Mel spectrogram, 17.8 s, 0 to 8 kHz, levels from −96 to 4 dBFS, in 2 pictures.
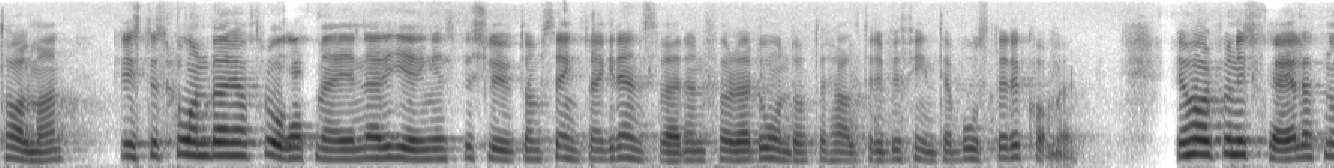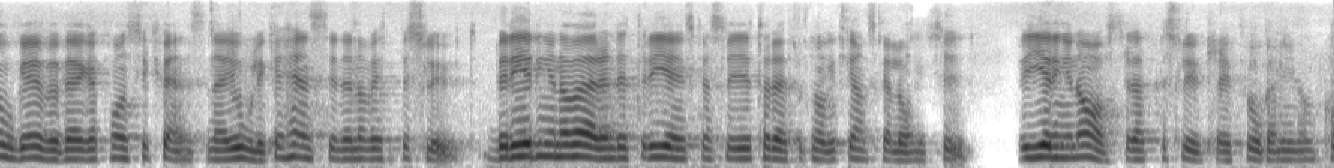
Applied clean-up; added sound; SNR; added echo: neural mask model Resemble Enhance denoiser.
